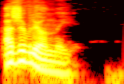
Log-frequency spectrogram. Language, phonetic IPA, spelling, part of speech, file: Russian, [ɐʐɨˈvlʲɵnːɨj], оживлённый, verb / adjective, Ru-оживлённый.ogg
- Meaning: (verb) past passive perfective participle of оживи́ть (oživítʹ); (adjective) excited, animated (experiencing excitement, animation, or liveliness; of a person)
